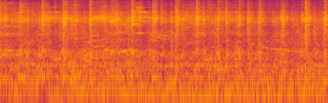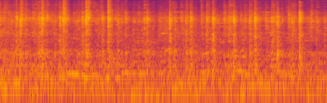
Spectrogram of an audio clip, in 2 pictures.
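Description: Mine-ride ore cars rolling along their track, a steady rumble with a rapid, constant clatter of wheels and car couplings.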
